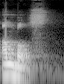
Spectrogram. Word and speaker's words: umble: Receiving it, and by the way, these were called umbles. Umbles. So receiving an umble pie, like silent H,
